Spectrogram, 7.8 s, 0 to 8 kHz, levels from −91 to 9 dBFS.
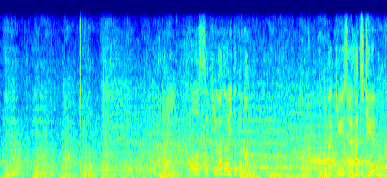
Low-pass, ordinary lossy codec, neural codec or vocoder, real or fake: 7.2 kHz; none; vocoder, 22.05 kHz, 80 mel bands, WaveNeXt; fake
